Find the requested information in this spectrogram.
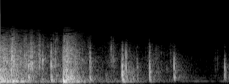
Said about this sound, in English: Door's locked. Give it your shoulder. I'll have to, I guess.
